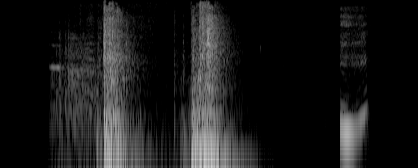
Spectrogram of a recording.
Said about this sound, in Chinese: 你妈妈怎么把门锁了？以前她办公的时候都不锁的。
